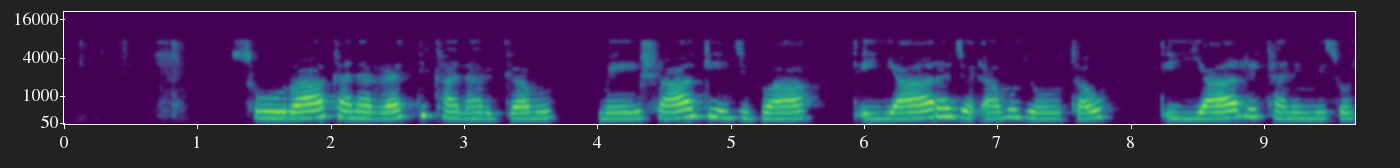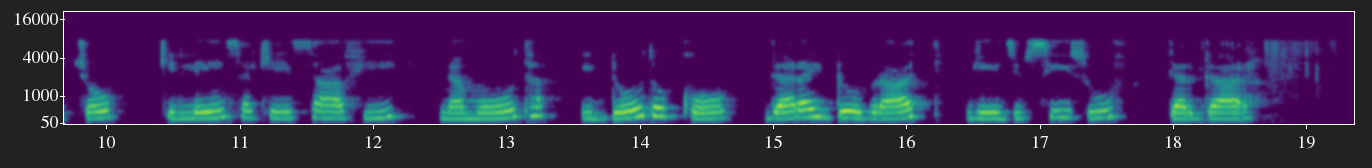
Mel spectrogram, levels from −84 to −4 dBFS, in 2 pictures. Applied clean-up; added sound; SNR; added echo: none; none; none; none.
